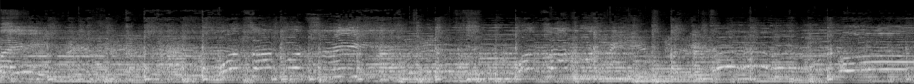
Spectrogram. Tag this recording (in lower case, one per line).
music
